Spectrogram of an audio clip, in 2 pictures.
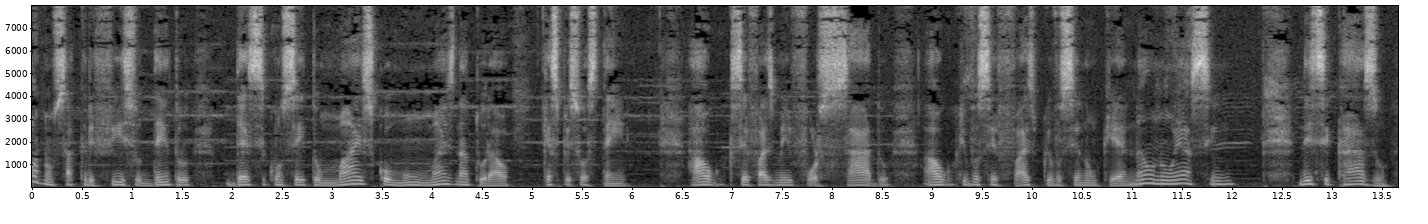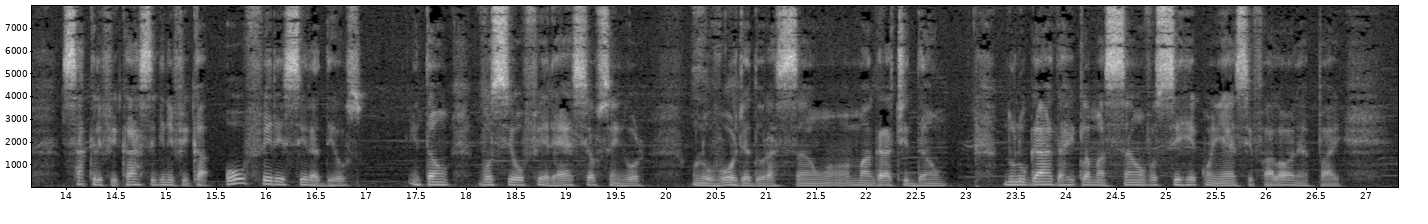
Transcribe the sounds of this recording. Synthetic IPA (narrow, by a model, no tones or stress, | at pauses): t̪ɔɾnɐũsakɾifisjʊd̪ẽnt̪ɾʊ | d̪esɪkõsejt̪ʊmajskomũmajznat̪uɾaw | kɪɐspesoɐst̪ẽj̃ | awɡʊkɪ̥sefajzmejʊfo̰ɾsad̪ʊ̰a̰wɡʊkɪvosefa̰jspʊɾkevosenɐ̃w̃kɛɾnɐ̃w̃nɐ̃w̃ɛasĩ | nesɪkazʊ̰sakɾifikaɾsiɡnifikɐofeɾeseɾad̪ews | ẽnt̪ɐ̃w̃voseofeɾɛsɪawsẽɲoɾ | ũlowvoɾd͡ʒɪad̪oɾasɐ̃w̃ũmɐɡɾat͡ʃid̪ɐ̃w̃ | nʊluɡaɾd̪ɐɦeklɐ̃masɐ̃w̃voseɦekõɲɛsɪɪfa̰lɐɔʎɐpa̰j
